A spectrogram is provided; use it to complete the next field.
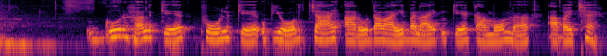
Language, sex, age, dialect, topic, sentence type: Maithili, male, 18-24, Angika, agriculture, statement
